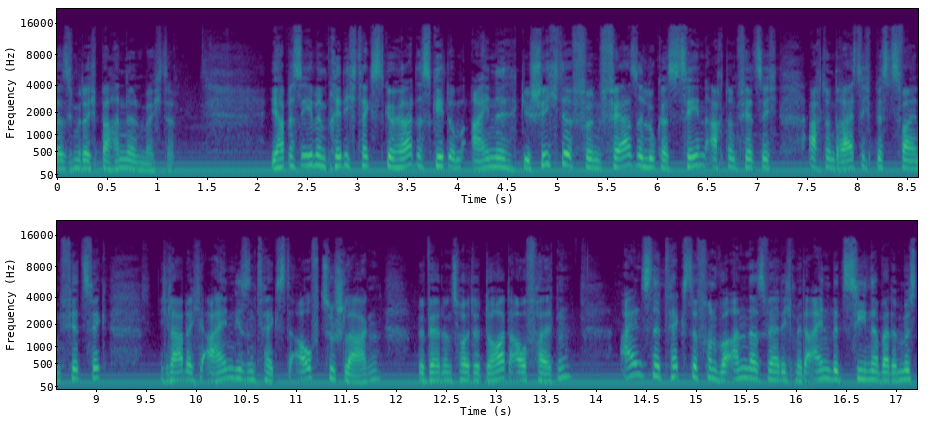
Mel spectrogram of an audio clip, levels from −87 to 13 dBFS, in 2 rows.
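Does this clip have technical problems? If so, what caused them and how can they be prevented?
Yes, there's mains hum running the whole way through, a steady 60 Hz tone sitting fairly high relative to the sound itself. It comes from a ground loop or a nearby transformer leaking the power line into the signal path. Fix it with balanced cables, a single ground point, or moving away from power supplies.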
